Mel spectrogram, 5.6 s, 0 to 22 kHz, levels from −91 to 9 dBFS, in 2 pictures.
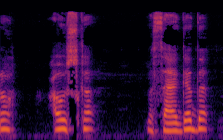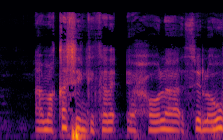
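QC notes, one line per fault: Nothing stood out on listening to the speech in this clip.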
